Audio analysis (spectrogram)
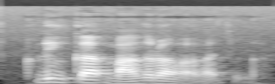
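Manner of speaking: normal talking voice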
